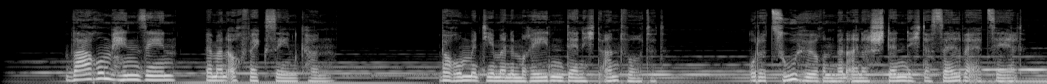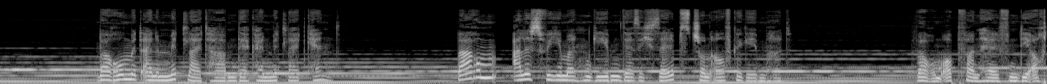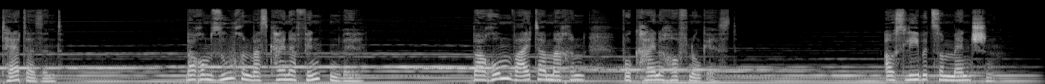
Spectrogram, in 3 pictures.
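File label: German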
